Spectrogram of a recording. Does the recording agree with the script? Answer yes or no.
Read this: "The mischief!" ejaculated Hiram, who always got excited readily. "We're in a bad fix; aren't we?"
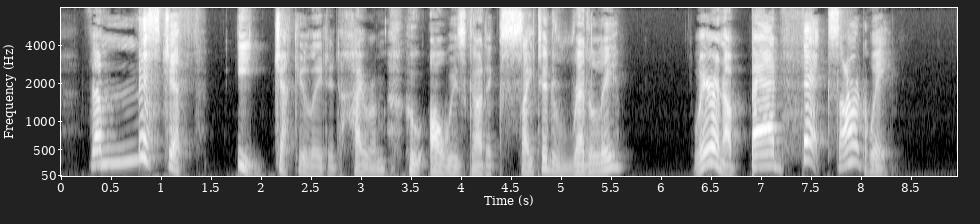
yes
